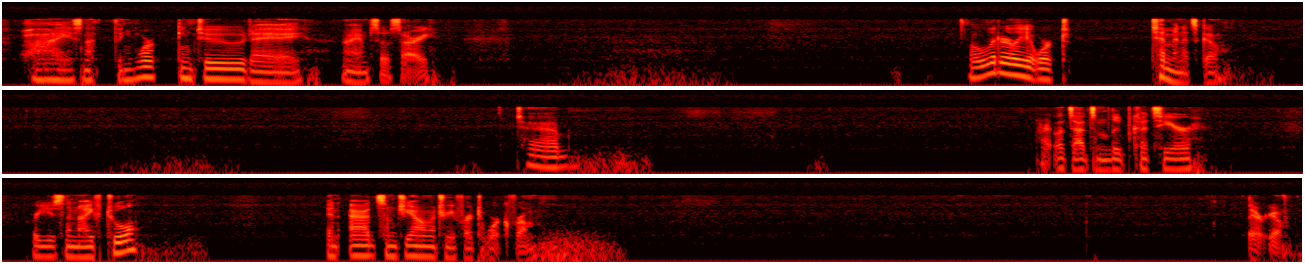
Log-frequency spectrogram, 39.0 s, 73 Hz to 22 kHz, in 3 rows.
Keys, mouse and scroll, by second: 0.0 ctrl+z, 0.6-2.4 middle drag, 2.4-2.8 scroll up 3, 2.8-4.9 shift+middle drag, 4.9-5.2 scroll down 2, 5.2-6.0 middle drag, 6.0-6.5 scroll up 5, 6.5-8.7 middle drag, 8.7-9.9 scroll down 1, 9.9 click, 10.9 click, 12.2 click, 12.8 click, 13.2 click, 13.8 click, 15.2 click, 16.1-16.9 scroll down 2, 16.9 click, 17.9 Tab, 18.5 middle click, 18.9-19.7 scroll down 3, 19.7-23.0 middle drag, 23.1 click, 23.7-25.7 middle drag, 25.7-26.9 drag, 28.7-31.7 drag.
